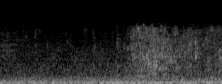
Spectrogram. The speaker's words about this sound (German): Tönt das nicht idyllisch? Wasser, das ans Ufer von einem See plätschert.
